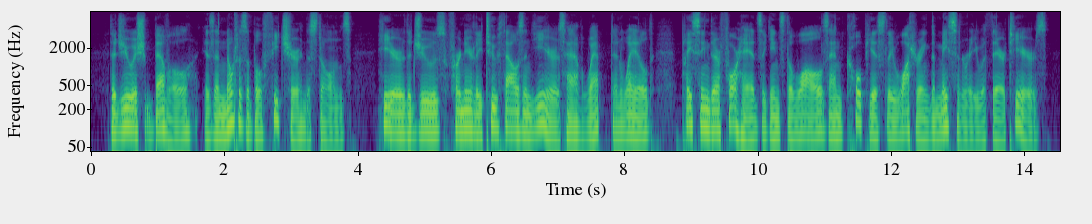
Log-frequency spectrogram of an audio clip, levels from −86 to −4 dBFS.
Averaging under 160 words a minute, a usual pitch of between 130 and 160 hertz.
No: average, 150 wpm; very low, 85 Hz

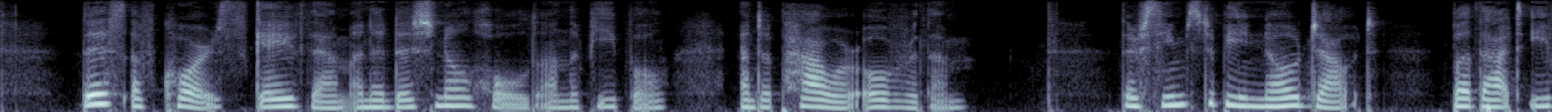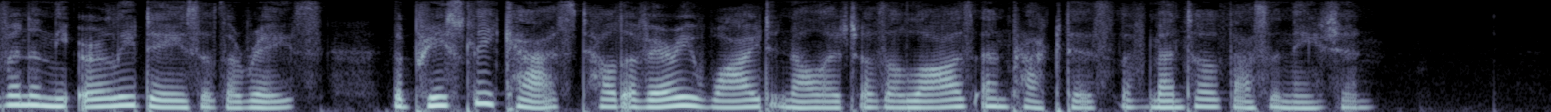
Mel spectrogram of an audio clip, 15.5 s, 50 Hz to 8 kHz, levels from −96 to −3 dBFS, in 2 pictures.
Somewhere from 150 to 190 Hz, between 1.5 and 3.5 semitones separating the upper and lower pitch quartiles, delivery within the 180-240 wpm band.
Yes: medium, 185 Hz; average, 2.9 semitones; average, 185 wpm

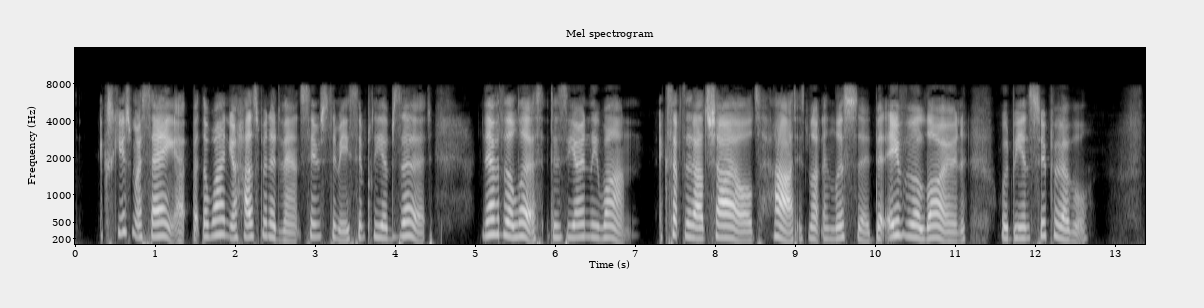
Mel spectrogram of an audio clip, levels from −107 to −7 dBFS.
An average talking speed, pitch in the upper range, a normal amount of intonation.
Yes: average, 155 wpm; high, 220 Hz; average, 3.3 semitones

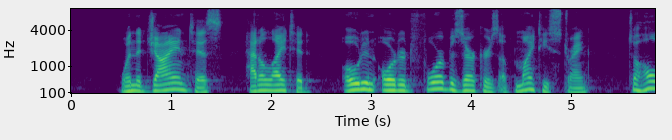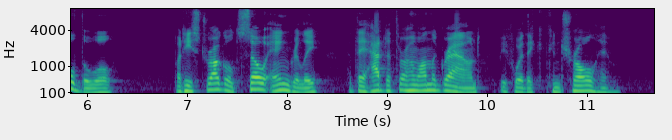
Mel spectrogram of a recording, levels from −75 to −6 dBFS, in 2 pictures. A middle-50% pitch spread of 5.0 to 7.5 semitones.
Yes: wide, 5.6 semitones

